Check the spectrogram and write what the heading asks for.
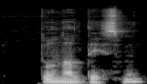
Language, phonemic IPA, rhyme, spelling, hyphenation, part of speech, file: Norwegian Bokmål, /duːnɑlˈdɪsmn̩/, -ɪsmn̩, Donaldismen, Do‧nal‧dis‧men, noun, NB - Pronunciation of Norwegian Bokmål «donaldismen».ogg
- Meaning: definite singular of Donaldisme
